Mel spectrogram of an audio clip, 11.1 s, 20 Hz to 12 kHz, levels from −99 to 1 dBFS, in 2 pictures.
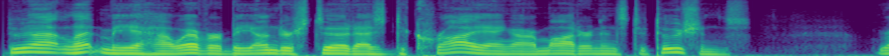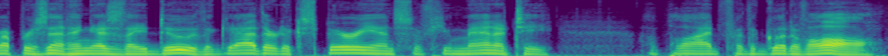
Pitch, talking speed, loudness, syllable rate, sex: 130 Hz, 145 wpm, -20 LUFS, 4.9 syllables/s, male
